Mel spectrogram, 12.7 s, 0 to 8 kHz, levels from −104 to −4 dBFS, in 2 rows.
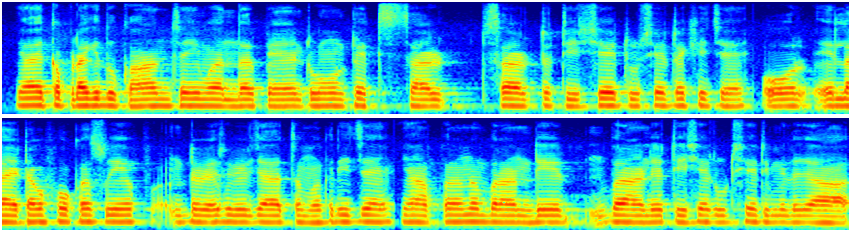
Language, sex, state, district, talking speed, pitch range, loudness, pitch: Marwari, male, Rajasthan, Nagaur, 135 wpm, 135-145 Hz, -23 LUFS, 140 Hz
